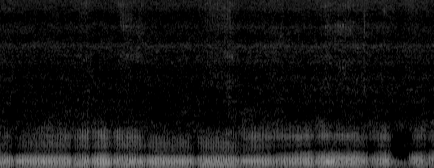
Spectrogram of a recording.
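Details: Low steady purring from a ginger pet cat up close, a rough rumbling drone that swells and fades with each breath, dipping near the end.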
